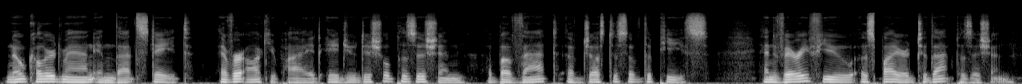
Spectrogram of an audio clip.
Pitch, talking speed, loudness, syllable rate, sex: 110 Hz, 145 wpm, -18 LUFS, 5.0 syllables/s, male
